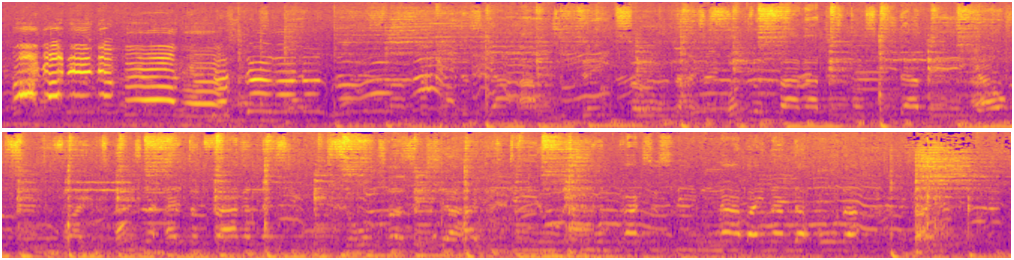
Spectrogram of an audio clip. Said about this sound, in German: Der Demonstrationszug setzt sich Richtung Innenstadt in Bewegung.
